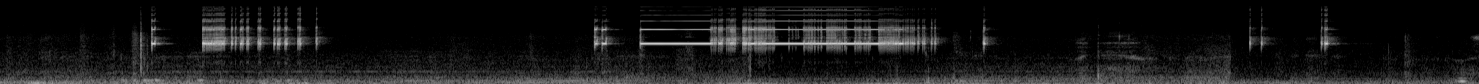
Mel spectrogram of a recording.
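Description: Handheld RF bug detector sounding off through its speaker. A crackling, buzzing chatter starts about two seconds in. Midway a steady high beep turns into a loud crackling buzz for about two seconds as its signal lights climb to red, showing a strong radio signal, and short chirps follow near the end.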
